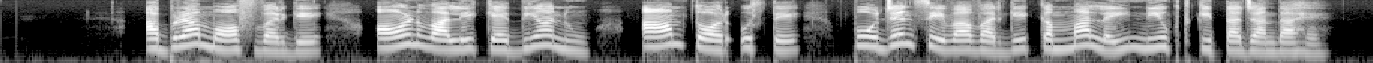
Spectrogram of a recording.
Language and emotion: Punjabi, neutral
